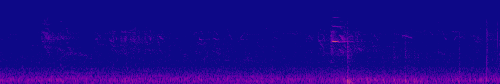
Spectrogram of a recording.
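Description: Faint, short, high bird chirps scattered over a low steady background hum, with a louder quick cluster of chirps about two-thirds of the way through.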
